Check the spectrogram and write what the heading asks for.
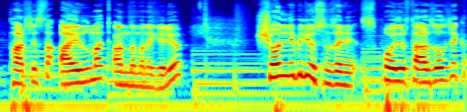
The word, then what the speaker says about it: Zhongli: Eğer ki Çince okuyorsanız oradaki ZH'yi Ç diye biraz böyle Ç ile Ş arası bir harf okuyorsunuz ama hani Çince ya da Japonca'ya çok hakim olmadığım için size dil bilgisini öğretecek değilim ama hani Zhongli değil. Z ile okumuyorsunuz. Ben Shonli dediğimde abi o Ş değil Z falan diye söyleyenler var. Yani o Z değil ondan emin olun.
